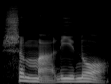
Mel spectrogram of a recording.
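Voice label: "Shengmalinuo", Chinese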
